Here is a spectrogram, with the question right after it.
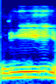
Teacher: Ya sukun sebelumnya harokat kasro, jadi li ya, panjang 2 harokat ya. Nah, untuk mat tobi'i itu apa namanya, memang tidak boleh kurang dan tidak boleh lebih dari 2 harokat ya, sebisa mungkin 2 harokat.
